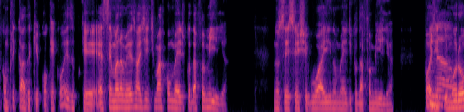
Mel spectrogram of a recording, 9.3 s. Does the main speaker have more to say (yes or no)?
yes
